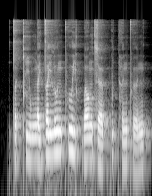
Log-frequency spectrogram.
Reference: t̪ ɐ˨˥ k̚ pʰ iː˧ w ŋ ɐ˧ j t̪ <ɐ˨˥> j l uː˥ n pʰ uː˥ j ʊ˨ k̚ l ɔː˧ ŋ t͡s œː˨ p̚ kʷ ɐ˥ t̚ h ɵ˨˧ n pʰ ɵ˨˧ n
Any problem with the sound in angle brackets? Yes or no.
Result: yes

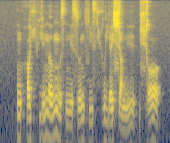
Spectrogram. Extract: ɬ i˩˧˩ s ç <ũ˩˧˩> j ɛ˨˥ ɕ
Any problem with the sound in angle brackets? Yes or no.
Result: yes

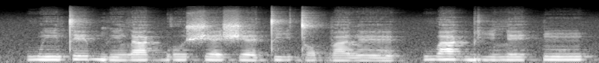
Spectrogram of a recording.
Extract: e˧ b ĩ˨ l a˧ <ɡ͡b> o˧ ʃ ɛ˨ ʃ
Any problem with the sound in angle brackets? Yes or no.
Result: no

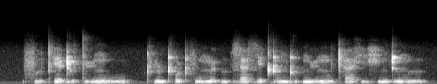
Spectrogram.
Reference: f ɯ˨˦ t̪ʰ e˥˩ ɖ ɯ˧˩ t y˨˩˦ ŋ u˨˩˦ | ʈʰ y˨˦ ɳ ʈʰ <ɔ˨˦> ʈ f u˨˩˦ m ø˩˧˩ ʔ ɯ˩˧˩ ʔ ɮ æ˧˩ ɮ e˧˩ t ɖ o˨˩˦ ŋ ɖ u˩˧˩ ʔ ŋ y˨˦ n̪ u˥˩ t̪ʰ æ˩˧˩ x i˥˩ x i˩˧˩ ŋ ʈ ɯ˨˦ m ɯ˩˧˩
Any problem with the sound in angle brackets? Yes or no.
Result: yes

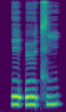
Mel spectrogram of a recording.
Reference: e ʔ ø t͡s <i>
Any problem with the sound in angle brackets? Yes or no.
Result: no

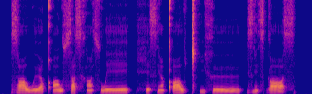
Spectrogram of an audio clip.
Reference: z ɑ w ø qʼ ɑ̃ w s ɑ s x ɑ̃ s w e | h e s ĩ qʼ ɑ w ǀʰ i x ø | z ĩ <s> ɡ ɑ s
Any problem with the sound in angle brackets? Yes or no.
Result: no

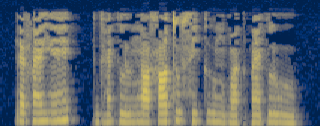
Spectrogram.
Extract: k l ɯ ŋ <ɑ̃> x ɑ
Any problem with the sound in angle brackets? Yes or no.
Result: yes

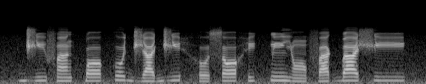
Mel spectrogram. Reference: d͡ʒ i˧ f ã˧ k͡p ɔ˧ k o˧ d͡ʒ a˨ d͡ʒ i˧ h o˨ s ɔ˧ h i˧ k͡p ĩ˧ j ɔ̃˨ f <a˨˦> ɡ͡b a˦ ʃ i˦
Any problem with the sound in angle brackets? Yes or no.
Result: no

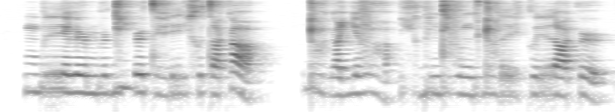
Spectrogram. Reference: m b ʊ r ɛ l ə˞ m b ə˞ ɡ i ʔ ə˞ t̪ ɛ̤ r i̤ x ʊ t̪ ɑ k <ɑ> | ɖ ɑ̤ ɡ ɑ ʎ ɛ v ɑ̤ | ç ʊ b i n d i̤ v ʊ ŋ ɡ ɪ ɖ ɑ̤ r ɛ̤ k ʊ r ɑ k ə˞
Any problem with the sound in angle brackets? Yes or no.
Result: no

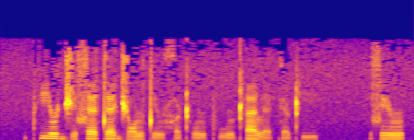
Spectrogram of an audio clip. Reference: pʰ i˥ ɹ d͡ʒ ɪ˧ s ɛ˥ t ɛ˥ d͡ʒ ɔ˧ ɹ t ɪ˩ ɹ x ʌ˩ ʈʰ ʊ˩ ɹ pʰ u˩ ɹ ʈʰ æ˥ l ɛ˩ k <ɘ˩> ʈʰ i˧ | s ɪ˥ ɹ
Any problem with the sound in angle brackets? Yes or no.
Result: yes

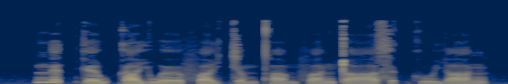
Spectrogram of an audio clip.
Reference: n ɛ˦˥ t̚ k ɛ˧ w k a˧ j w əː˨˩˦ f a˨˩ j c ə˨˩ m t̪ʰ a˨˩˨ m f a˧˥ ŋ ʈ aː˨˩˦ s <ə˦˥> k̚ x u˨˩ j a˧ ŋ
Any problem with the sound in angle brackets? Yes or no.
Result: yes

